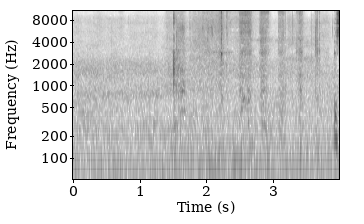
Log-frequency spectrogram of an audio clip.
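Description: Travel trailer entry door being unlatched and pulled open, with a few light clicks and scraping of the latch and door. A steady low rumble sits underneath.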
